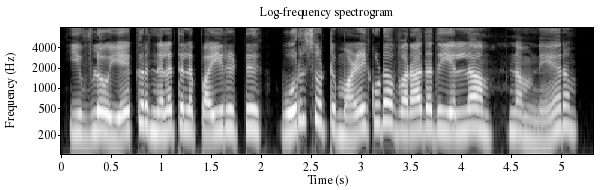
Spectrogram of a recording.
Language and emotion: Tamil, sad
